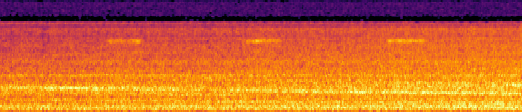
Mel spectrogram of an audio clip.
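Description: An electric commuter train approaches in the distance with a low, growing rumble.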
